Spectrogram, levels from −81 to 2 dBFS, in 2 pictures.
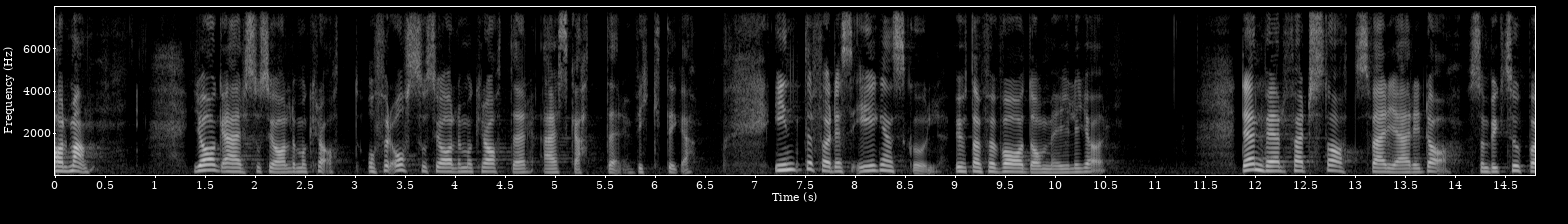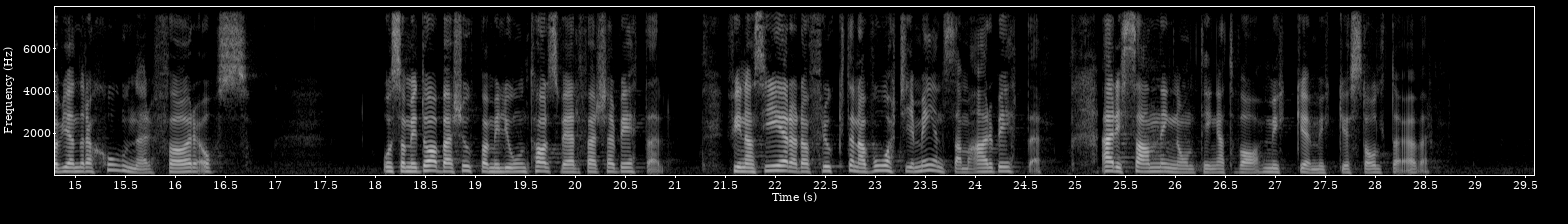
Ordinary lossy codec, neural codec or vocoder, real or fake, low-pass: none; none; real; none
